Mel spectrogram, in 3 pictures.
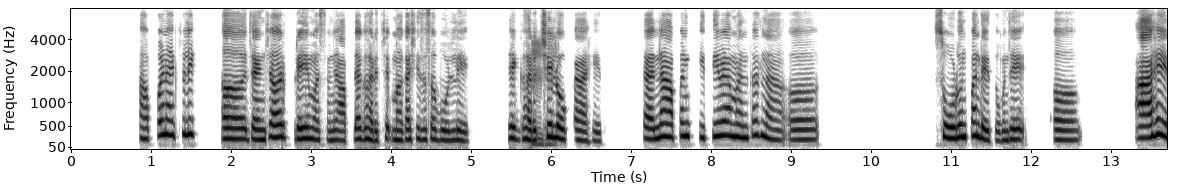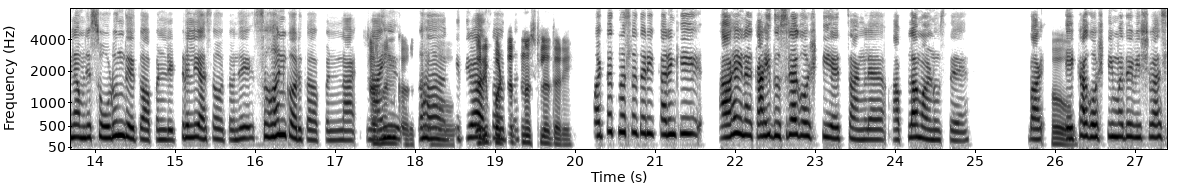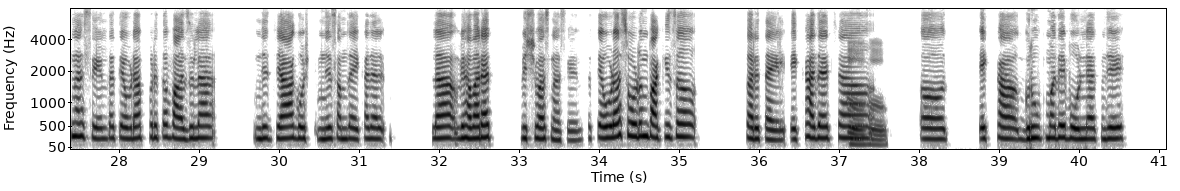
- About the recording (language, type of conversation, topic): Marathi, podcast, एकदा विश्वास गेला तर तो कसा परत मिळवता?
- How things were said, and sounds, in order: in English: "ॲक्चुअली"; in English: "लिटरली"; in English: "ग्रुपमध्ये"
